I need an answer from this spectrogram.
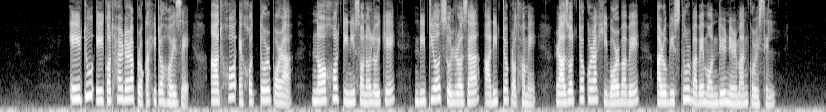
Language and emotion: Assamese, neutral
